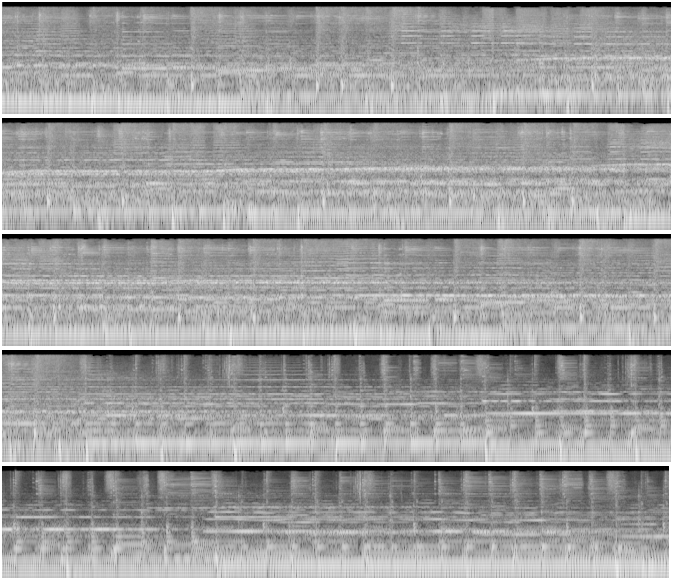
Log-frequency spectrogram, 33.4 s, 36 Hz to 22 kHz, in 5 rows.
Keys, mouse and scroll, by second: 6.9 ctrl+t, 8.3 alt+shift+click, 12.2 alt+shift+click, 16.1 alt+shift+click, 18.8 Return.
